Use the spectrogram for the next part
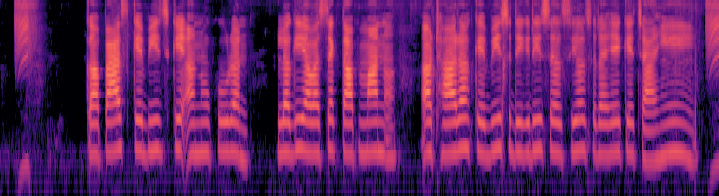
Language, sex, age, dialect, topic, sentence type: Magahi, female, 31-35, Southern, agriculture, statement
